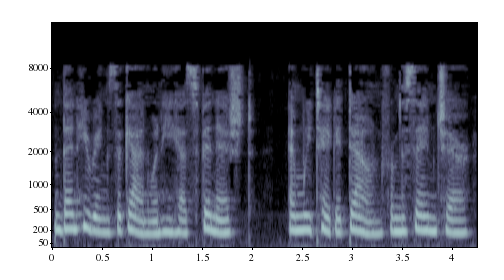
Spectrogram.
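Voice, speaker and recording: A woman's voice: lowish voice, steady tone, normal speed, mellow, slightly rough. A woman reading as a deferential landlady. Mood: earnest. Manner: plain, deferential reporting. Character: anxious, respectful older landlady. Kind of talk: audiobook reading.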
